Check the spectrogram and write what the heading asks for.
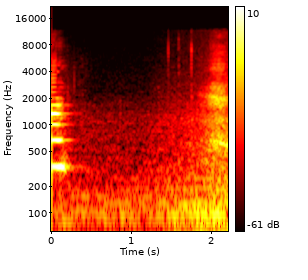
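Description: The tail of a woman's long vowel 'ā' held at one steady, high pitch (the Mandarin first tone), stopping just after the start, followed by quiet room tone.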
